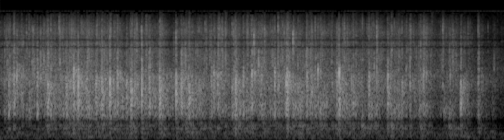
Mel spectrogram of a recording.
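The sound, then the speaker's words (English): An audience claps in a steady, modest round of applause, a dense patter of many hands lasting about five seconds before tapering slightly at the end, with no voices over it. “That deserved a much louder clap than that.”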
